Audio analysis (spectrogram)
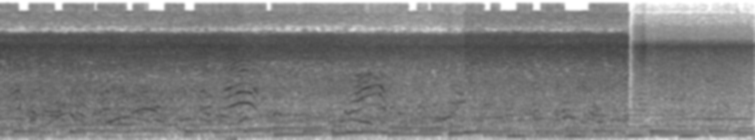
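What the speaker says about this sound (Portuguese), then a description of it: "Famosa Cachoeira da Usina." Waterfall at Cachoeira da Usina roaring as a steady, close, broadband rush of falling water that fills the whole stretch, with faint bird calls above it.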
